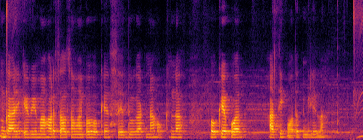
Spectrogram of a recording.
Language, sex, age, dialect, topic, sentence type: Bhojpuri, male, <18, Southern / Standard, banking, statement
